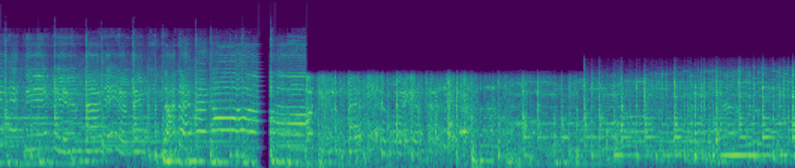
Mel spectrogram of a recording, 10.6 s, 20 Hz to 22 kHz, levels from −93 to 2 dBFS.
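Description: At 3.43 to 3.61 s the sound stretches into a fading buzz that ends in about 30 ms of silence, then resumes without loss. This is a call audio freeze, likely from delayed packets emptying the jitter buffer. On a spectrogram it appears as a smeared, fading band, and the waveform shows a decaying tail.

Short concealed packet loss follows at 3.65 to 3.69 s and again at 3.81 to 3.84 s. Briefly synthesized fill covers each dropout, heard as a quick smear or wobble.

From 4.1 s to the end, a call bitrate drop makes the sound rough and muffled. The spectrogram shows the top band cut from 20 kHz to 4 kHz, which fits a fall from about 32 to 6 kbps that holds at its lowest for about 2.4 s.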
